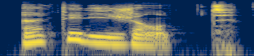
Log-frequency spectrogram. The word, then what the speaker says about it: intelligente: with an adjective, okay, intelligente. Same thing here. When you put this well, actually you will pronounce the final T, okay, but you don't pronounce this here. Intelligente.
